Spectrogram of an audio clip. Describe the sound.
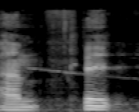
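A siren holds a steady, slowly falling tone throughout, faint but continuous, while a voice makes two short bursts of sound over it.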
